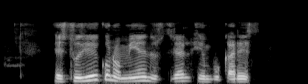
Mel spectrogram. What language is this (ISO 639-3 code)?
spa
